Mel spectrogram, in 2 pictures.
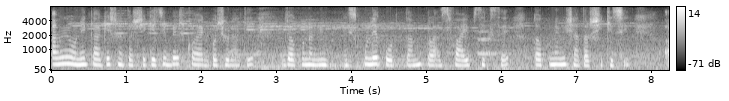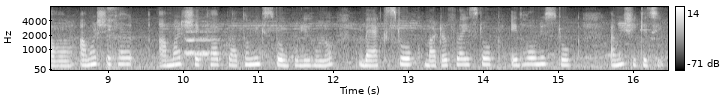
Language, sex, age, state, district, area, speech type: Bengali, female, 45-60, West Bengal, Purba Bardhaman, rural, spontaneous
